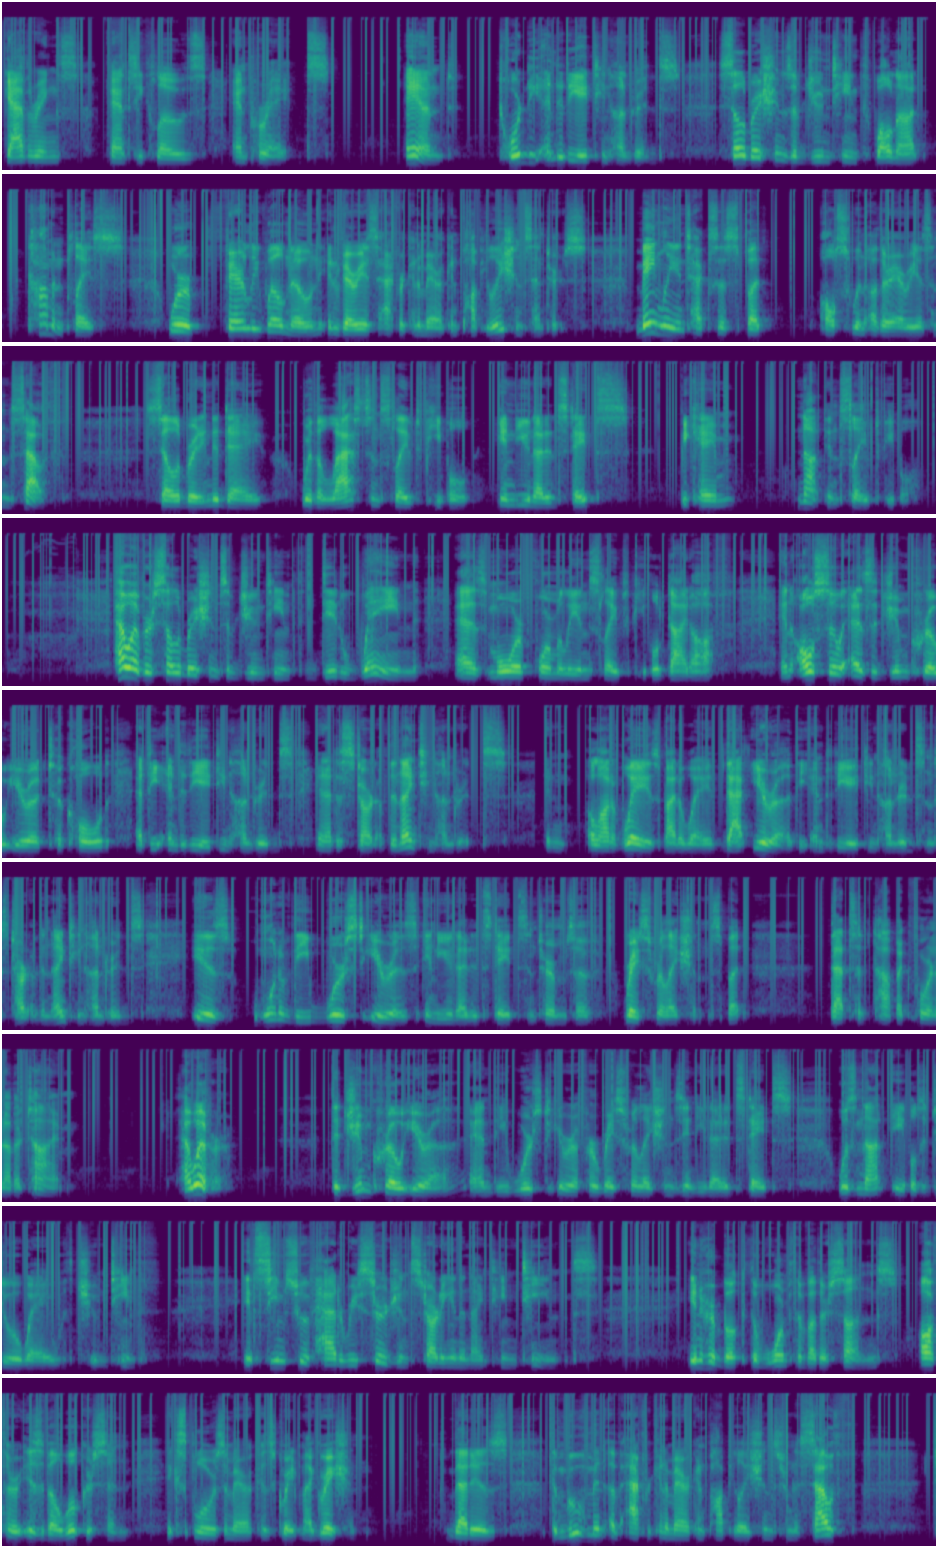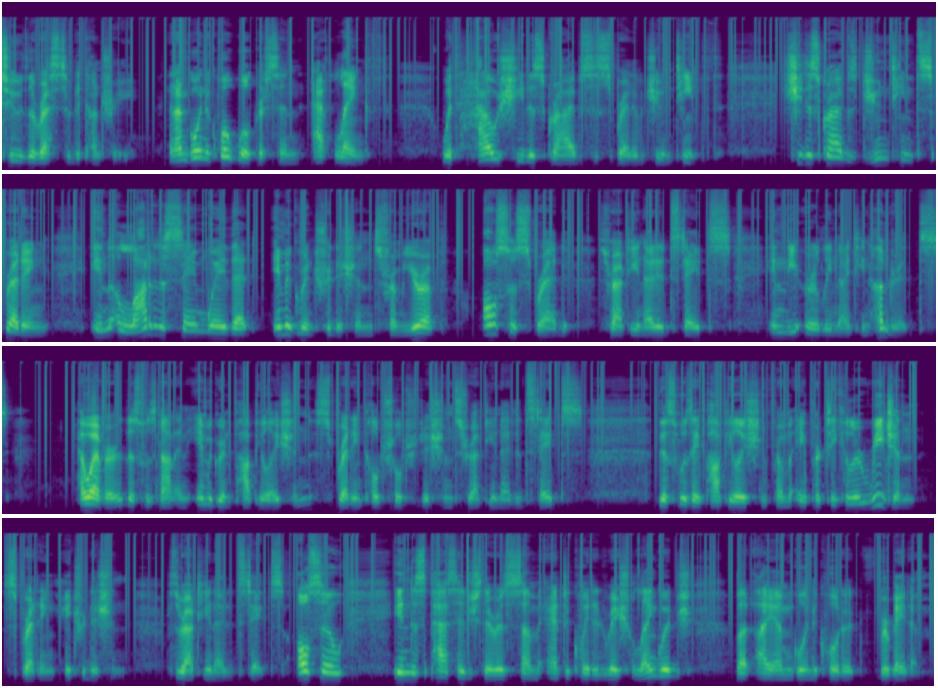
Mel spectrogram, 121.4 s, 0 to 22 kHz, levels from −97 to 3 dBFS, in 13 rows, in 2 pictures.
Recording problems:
thin; very; fading below 350 Hz
crackle, like an old record; noticeable; 15 dB below the speech

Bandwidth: 14.5 kHz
